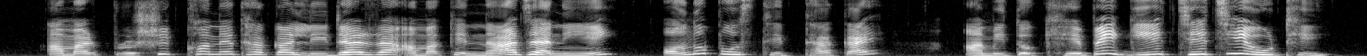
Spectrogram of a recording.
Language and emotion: Bengali, angry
